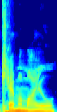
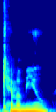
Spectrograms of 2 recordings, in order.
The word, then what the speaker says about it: chamomile: You pronounce it as mile. Chamomile. Chamomile.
